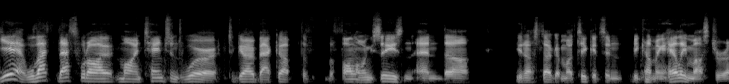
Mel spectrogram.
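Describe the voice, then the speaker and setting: Very fast speech in an Australian accent carries a bright, sharp tone and lively intonation. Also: man, medium pitch for a man, dry, close sound with no echo. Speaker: country singer and cattle rancher. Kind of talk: interview.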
